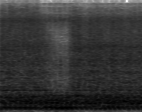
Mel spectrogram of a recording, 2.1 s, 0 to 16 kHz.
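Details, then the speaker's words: Hawk 250 small single, running on a table just after a valve adjustment (the valves had been super tight): it now starts right up and runs steady with a crisp, regular exhaust beat and no misses or stumbles. It sounds healthy. "But it starts right up now. The valve adjustment made a huge difference, at least in getting it started."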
